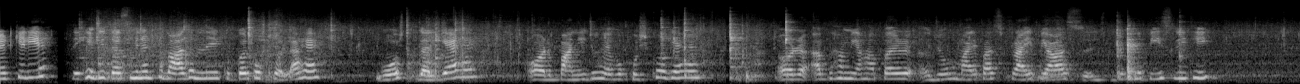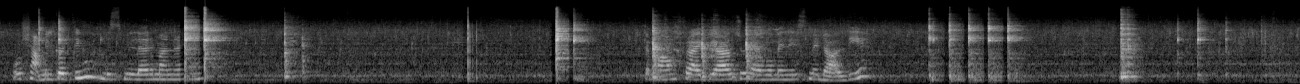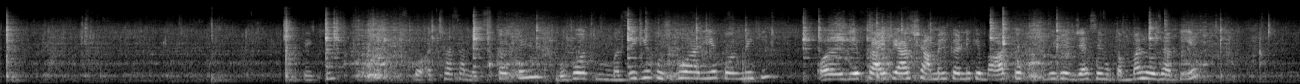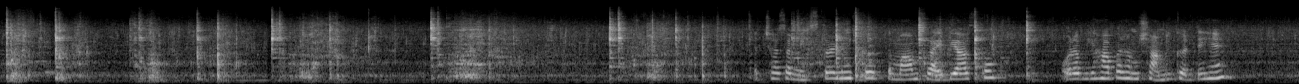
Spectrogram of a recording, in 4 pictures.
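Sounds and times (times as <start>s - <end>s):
food sizzling in a pot: 0.0s - 51.9s
spoon scraping metal pot: 0.8s - 5.1s, 28.8s - 49.4s
spoon knocking against pot: 22.3s - 23.3s.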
